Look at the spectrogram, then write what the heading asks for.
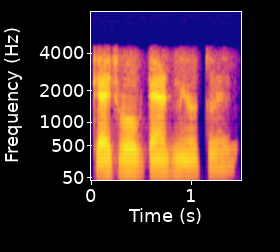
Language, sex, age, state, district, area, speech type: Kashmiri, male, 45-60, Jammu and Kashmir, Budgam, urban, conversation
